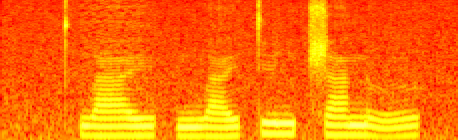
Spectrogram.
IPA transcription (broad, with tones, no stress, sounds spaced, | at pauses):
t̪ʰ w a˥ ɪ̯ | n̪ w a˧˥ ɪ̯ t̪ y˥ n ʈ͡ʂ a˥ n ɤ˧˥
